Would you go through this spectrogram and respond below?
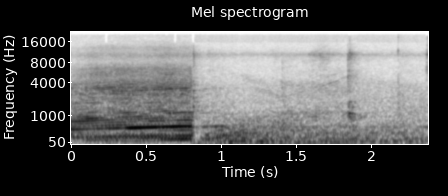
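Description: Aston Vanquish Zagato engine in Forza Horizon 4, driven with an 8-speed gearbox: a loud revving tone that cuts off abruptly after a moment, leaving a quieter hum with faint tire noise.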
